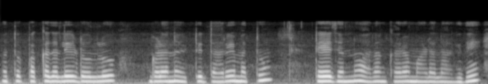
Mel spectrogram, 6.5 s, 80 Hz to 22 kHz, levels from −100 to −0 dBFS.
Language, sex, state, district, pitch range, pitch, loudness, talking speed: Kannada, female, Karnataka, Koppal, 210-225 Hz, 220 Hz, -15 LUFS, 90 wpm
